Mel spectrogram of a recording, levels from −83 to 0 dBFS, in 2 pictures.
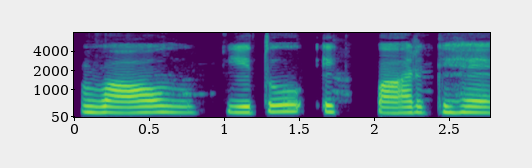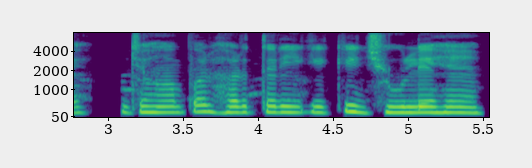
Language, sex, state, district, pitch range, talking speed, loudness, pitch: Hindi, female, Uttar Pradesh, Jyotiba Phule Nagar, 200-215 Hz, 140 wpm, -17 LUFS, 205 Hz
